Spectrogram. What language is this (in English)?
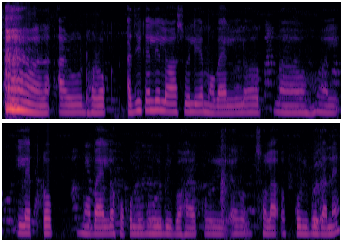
Assamese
